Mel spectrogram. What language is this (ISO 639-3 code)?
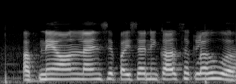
mag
